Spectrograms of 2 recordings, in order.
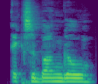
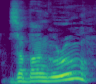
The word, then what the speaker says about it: Xabungle: horrible remakes of the xabungle or if you want to pronounce it almost remotely properly it's Zab bangaru and Blu Gale so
